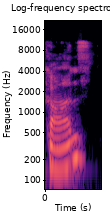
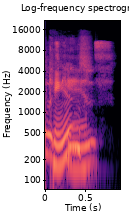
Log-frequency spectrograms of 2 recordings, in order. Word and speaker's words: Cannes: It's not pronounced Cannes. – It's Cannes.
